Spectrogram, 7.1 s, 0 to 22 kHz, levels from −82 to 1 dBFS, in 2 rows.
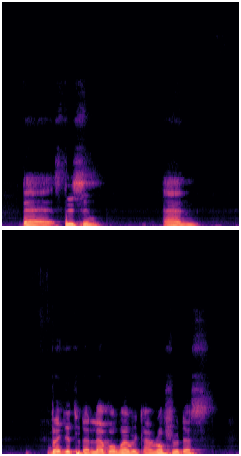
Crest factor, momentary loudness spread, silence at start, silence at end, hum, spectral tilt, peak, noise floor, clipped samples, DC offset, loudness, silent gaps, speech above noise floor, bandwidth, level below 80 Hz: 18 dB; 11 LU; 0.3 s; 0.55 s; none; -9 dB/octave; -4 dBFS; -62 dBFS; under 0.1%; under 0.1%; -21 LUFS; none; 42 dB; 6.8 kHz; -56 dBFS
